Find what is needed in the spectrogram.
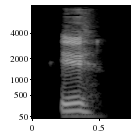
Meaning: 1. first/second-person singular past historic of avoir 2. masculine plural of eu
- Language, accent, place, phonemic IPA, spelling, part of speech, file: French, France, Lyon, /y/, eus, verb, LL-Q150 (fra)-eus.wav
